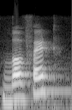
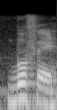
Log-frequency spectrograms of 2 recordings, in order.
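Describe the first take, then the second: First: बफेट with 'buh' and a sounded final T; misread pronunciation. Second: बुफे as 'boo-fay', final T silent; silent-T pronunciation. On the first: Teacher testing students with a wrong reading, misread pronunciation. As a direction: say बफेट letter by letter, ending on a hard T. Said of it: "बफेट लिखा है ना?". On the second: Teacher correcting students' reading, silent-T pronunciation. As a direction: say बुफे ending on the vowel, no T. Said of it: "यानी silent है". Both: Shown as a demonstration.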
